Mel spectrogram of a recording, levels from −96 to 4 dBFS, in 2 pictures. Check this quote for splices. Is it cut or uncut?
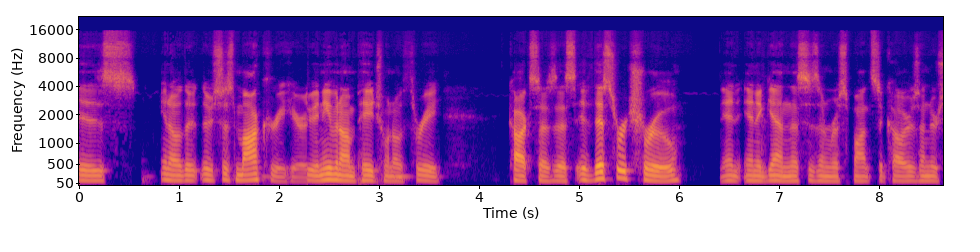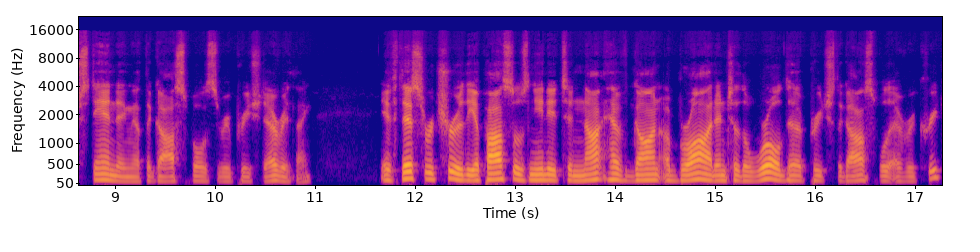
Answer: cut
